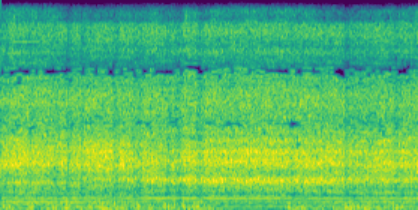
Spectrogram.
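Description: Brush cutter's small engine running steadily under load, driving a weeder head that churns a furrow through grassy soil.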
